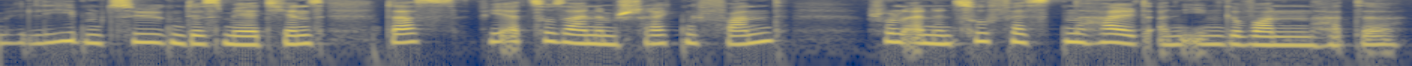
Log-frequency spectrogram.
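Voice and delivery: plain reading voice

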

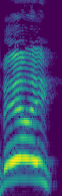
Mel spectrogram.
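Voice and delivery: high, loud cries of the name; a trapped mother crying out to her son; desperate cry. Acted. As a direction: cry out for him as the rock falls. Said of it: "she called out one last time".

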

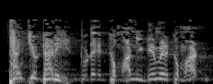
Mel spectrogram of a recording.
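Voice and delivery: mock delight at being told what to do; eager obedient child. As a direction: pretend child thanking a parent. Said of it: "Have you seen that?".

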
